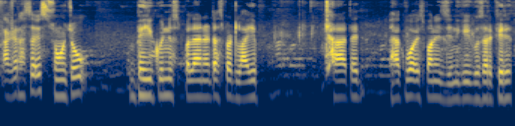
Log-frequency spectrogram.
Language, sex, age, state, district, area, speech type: Kashmiri, male, 18-30, Jammu and Kashmir, Kulgam, rural, spontaneous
